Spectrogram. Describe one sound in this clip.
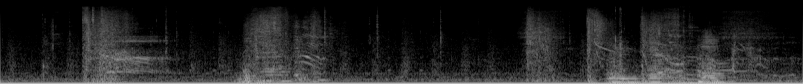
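Blasters fire in quick bursts.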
